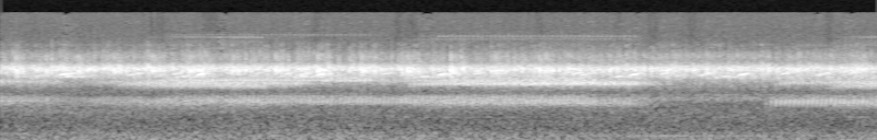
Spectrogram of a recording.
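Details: Night chorus of tree frogs in North Carolina backwoods: a constant wall of high trilling voices, with a lower band of calls switching on and off near the end.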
